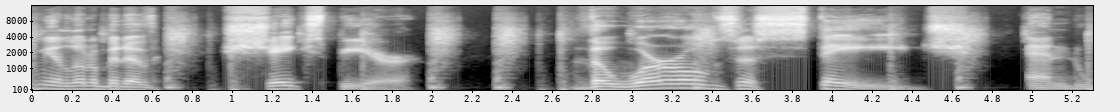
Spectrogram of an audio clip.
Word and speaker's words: Shakespeare: Shakespeare. Okay. Americanos lo pronunciamos así. Esa P suena como una B.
